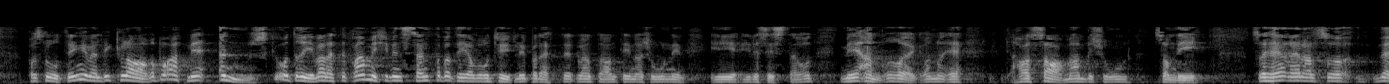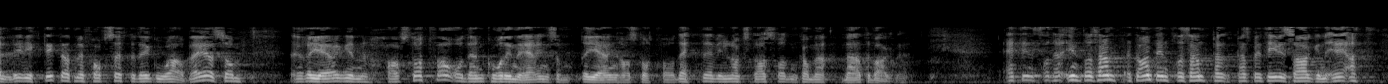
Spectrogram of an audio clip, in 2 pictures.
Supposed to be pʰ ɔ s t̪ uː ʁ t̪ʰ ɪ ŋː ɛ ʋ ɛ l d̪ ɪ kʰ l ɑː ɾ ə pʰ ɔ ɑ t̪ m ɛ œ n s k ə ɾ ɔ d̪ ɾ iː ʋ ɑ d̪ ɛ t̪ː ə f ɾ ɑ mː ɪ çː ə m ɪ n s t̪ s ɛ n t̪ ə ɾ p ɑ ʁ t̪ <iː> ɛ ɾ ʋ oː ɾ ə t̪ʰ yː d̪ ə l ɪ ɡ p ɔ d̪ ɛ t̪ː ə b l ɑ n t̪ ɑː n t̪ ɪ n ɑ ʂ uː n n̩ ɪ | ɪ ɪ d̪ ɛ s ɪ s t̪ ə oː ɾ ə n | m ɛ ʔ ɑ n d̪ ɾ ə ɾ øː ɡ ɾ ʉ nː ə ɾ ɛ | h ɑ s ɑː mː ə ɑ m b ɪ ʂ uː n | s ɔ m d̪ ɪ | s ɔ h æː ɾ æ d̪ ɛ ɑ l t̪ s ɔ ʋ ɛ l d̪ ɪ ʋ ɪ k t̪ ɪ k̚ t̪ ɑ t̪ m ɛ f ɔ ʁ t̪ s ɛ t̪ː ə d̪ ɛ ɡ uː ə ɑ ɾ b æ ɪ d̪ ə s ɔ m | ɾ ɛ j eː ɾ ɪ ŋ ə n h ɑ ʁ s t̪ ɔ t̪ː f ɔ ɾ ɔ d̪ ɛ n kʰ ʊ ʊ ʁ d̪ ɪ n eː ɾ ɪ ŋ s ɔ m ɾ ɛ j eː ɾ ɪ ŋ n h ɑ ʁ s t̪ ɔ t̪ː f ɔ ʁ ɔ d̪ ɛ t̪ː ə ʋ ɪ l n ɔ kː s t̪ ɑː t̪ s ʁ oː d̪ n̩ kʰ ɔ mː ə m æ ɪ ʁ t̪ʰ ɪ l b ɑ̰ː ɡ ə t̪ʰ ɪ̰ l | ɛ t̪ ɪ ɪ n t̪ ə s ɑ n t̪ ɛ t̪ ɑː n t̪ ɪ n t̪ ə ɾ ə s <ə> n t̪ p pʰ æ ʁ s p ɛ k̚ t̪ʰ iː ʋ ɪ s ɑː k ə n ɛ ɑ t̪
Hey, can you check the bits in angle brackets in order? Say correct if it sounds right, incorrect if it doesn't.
correct, incorrect: ɑ

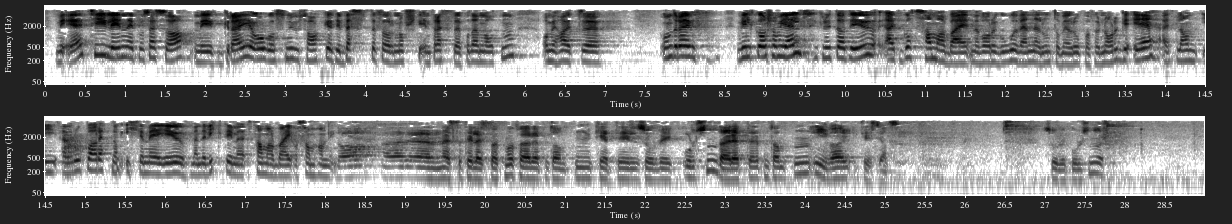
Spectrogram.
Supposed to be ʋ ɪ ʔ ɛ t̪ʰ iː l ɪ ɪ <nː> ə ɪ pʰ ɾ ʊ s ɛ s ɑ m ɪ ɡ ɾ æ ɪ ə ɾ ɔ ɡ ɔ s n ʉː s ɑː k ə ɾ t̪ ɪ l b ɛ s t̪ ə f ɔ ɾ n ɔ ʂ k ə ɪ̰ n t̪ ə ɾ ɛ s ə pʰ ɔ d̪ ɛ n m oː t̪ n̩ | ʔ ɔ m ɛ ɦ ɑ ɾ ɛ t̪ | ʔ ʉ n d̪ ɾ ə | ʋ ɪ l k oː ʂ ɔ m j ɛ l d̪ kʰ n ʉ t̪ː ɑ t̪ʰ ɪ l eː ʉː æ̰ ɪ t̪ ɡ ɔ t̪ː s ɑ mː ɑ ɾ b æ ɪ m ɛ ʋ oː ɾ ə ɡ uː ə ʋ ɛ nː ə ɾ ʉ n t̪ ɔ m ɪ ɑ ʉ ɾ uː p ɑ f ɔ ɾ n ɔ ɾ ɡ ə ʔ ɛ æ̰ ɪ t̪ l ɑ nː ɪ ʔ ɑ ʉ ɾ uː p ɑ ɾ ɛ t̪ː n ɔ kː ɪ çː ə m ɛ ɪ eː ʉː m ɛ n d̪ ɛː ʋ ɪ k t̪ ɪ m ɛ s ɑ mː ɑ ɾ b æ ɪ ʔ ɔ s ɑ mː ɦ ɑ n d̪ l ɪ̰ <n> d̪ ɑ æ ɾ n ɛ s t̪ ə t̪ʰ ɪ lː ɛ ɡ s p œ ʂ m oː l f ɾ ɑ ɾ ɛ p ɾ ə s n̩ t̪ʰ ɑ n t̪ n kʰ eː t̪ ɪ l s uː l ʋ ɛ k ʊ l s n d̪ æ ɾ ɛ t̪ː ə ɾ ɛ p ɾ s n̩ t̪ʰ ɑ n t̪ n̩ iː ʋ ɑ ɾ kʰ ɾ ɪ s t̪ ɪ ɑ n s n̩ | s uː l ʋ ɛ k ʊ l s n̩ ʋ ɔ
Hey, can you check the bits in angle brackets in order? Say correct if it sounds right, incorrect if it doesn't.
correct, incorrect: ŋ

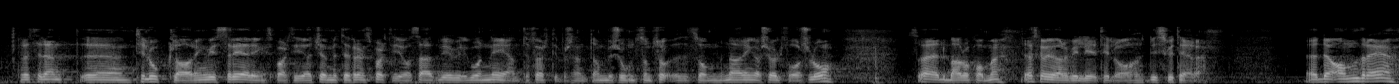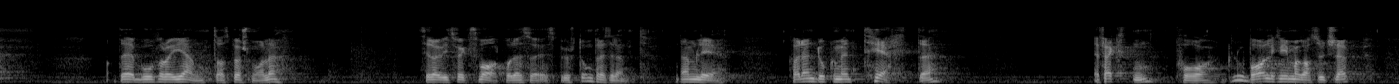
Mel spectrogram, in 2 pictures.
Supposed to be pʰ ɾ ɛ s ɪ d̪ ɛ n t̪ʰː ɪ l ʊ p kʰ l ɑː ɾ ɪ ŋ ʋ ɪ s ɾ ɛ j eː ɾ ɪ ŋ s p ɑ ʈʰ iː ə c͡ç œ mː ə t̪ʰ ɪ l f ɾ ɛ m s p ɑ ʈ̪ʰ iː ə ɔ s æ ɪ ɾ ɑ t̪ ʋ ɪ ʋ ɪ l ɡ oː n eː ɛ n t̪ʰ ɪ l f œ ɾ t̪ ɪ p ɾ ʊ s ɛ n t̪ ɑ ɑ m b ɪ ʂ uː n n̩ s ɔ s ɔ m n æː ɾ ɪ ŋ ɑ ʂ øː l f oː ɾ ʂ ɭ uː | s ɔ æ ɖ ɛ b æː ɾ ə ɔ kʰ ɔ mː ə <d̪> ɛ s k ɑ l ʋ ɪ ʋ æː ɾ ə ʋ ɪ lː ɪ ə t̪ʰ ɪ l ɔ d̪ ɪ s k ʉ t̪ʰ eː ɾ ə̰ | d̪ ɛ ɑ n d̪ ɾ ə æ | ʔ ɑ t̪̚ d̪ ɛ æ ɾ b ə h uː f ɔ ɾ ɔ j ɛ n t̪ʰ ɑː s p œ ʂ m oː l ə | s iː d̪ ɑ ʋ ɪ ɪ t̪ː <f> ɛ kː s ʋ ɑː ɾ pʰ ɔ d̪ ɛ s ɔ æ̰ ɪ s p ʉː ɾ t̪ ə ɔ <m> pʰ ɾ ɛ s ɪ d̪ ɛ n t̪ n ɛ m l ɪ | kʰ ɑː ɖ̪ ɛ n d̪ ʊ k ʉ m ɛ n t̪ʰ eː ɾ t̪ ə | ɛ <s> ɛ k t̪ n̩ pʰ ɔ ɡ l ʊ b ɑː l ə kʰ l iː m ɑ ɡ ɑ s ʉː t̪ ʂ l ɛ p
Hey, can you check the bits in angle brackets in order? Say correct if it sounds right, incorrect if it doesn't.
correct, correct, correct, incorrect: f

